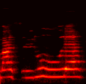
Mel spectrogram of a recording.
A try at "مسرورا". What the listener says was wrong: مسرورا حرف را کو موٹا پڑھیں گے مسرورا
